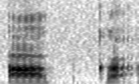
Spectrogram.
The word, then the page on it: aapa_ka: Hindi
